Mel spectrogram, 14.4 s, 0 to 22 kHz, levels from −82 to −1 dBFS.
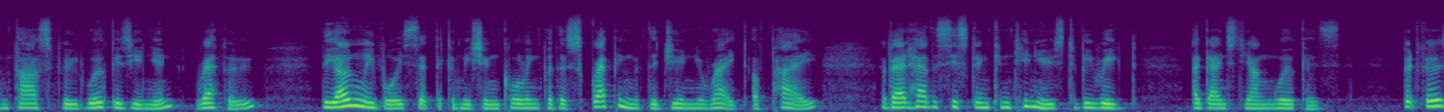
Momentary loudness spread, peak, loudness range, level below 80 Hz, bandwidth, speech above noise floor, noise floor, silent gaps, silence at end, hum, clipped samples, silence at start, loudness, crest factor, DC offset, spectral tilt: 8 LU; -4 dBFS; 4 LU; -64 dBFS; 11 kHz; 39 dB; -61 dBFS; none; 0 s; none; under 0.1%; 0 s; -22 LUFS; 18 dB; under 0.1%; -7 dB/octave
